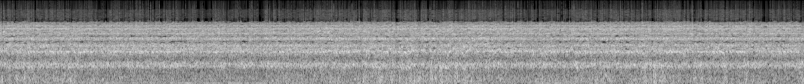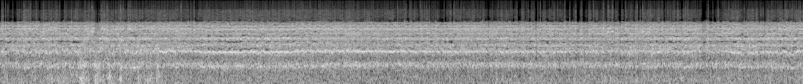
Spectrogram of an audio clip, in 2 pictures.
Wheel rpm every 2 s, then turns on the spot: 230, 230, 240, 230, 220, 220, 230, 230.
none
